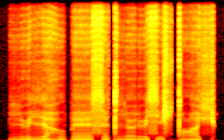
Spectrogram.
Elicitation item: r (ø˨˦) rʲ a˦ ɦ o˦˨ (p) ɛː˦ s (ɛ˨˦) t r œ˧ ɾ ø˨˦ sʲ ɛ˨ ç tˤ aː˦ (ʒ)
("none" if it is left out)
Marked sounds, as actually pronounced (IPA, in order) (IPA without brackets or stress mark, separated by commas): ø˨˦, p, ɛ˦, ç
